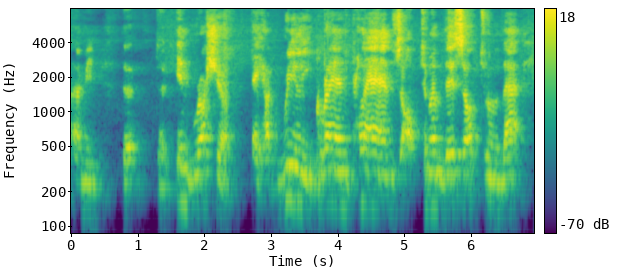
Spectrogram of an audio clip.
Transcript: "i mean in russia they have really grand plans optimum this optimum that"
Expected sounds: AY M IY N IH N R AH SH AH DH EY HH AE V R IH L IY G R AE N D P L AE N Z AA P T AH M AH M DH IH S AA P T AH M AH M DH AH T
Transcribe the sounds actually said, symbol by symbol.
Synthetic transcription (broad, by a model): AY M IY N IH N R AH SH AH DH EY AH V R IH L IY G R AE N P L AE N Z AA P T AH M AH M DH IH S AA P T AH M AH M DH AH T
